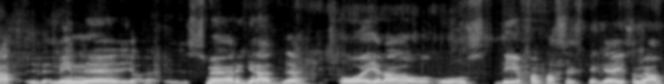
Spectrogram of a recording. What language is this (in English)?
Swedish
